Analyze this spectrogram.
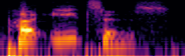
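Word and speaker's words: P'zza: Now, this episode is even better because it deals with 7-Eleven and paizzas. That's right, paizzas. – Paizzas or paizzas? How do you say it? – Paizzas. – Paizzas. – A P apostrophe eat. ZZA. Paizza.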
